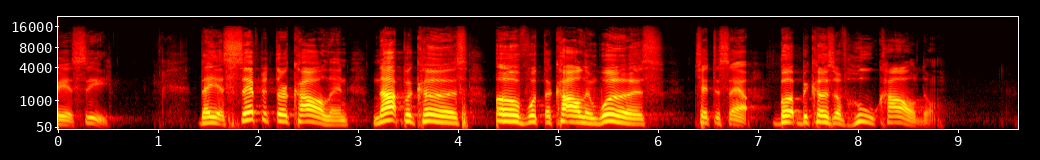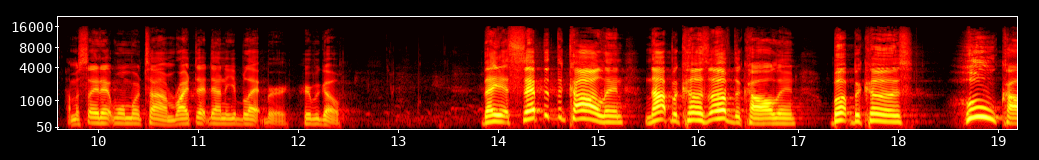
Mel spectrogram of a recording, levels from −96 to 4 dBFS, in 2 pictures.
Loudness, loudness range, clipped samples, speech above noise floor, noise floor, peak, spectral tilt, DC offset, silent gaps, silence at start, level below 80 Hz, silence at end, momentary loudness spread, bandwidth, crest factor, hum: -21 LUFS; 12 LU; under 0.1%; 56 dB; -76 dBFS; -2 dBFS; -4.5 dB/octave; under 0.1%; none; 0 s; -68 dBFS; 0 s; 16 LU; 15.5 kHz; 20 dB; none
